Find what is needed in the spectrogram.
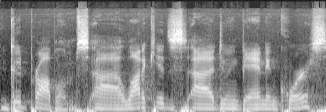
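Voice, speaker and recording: Fairly high in pitch, a man speaks with fairly even intonation. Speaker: school administrator. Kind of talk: school board meeting report. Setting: public meeting. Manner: fast.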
